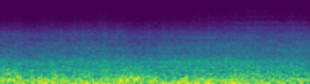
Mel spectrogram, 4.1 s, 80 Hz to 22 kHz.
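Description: Wind rushing over the microphone with the steady drone of a Kymco KRV scooter and its tyres, riding at highway speed of about 100 km/h.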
